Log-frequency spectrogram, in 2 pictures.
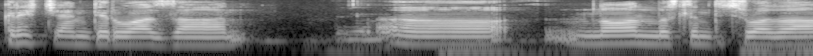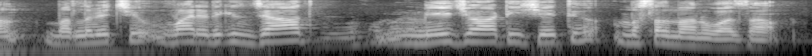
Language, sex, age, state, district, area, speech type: Kashmiri, male, 45-60, Jammu and Kashmir, Ganderbal, urban, spontaneous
